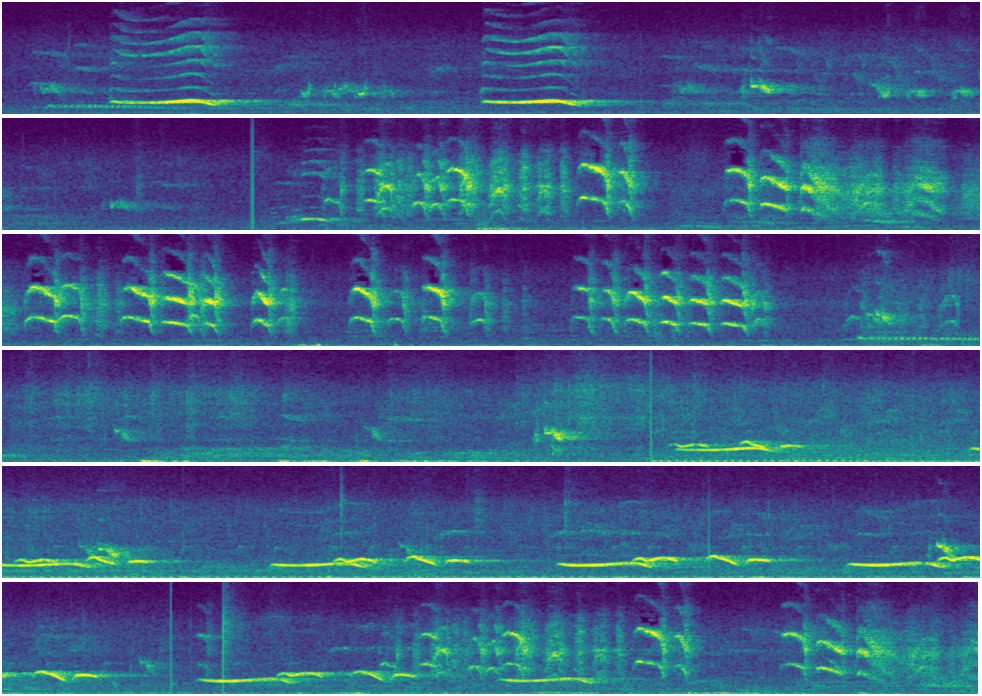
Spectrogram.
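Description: Birds chirping and calling. Through the middle there are dense runs of quick high chirps, and in the second half one bird repeats a short rising call about once a second.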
